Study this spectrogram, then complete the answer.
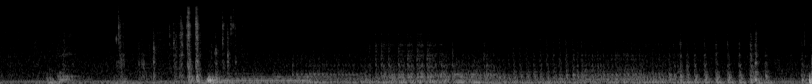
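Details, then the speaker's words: Ford Fiesta 1.6 Powershift: after standing a while, the starter cranks and catches, then a low creaking, stretching groan sounds over the settling idle and stops; source not yet found; creaking noise at startup. "Aracı ilk çalıştırdığınızda ve yani ilk çalıştırmaya başlarken ve aracı belli bir süre söndürdükten sonra bir değişik ses geliyor, bir esneme sesi geliyor, bir genleşme sesi geliyor."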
